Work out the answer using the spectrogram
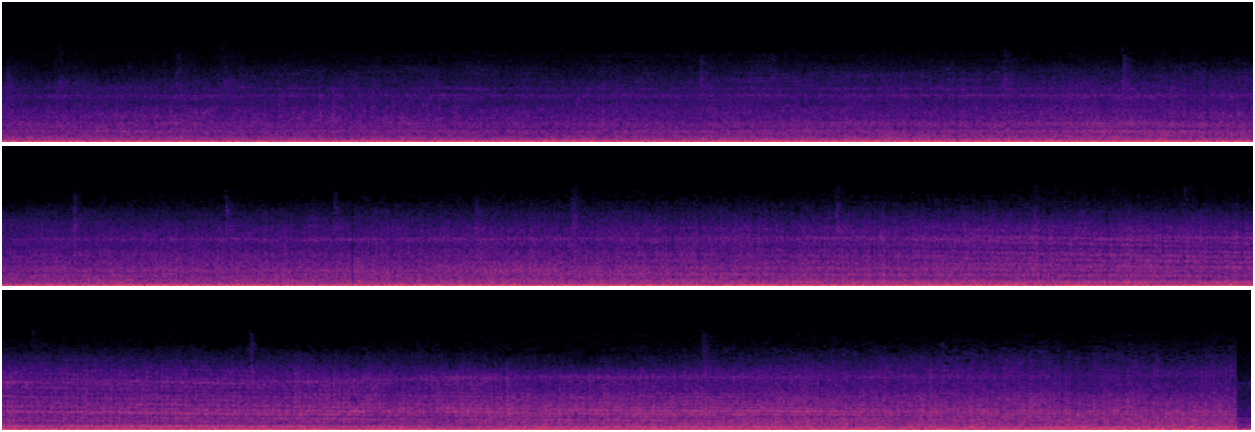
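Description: Diesel locomotives running steadily with a low drone as they slowly move a train of dead electric locomotives along the track, with the rumble of the train rolling on the rails.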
